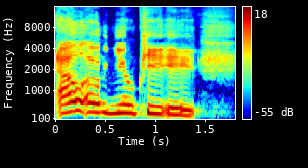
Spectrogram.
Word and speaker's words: loupe: Like loop. How do you pronounce that? Loop? Do you know what I'm talking about? Like the jeweler's thing. Lupe Fiasco? No, that I know how to pronounce. It's Loupe.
